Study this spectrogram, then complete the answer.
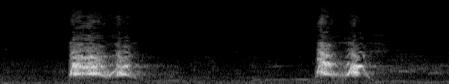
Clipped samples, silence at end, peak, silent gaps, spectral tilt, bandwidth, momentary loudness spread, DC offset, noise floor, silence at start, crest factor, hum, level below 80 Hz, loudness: under 0.1%; 0.8 s; 0 dBFS; none; -4 dB/octave; 12.5 kHz; 9 LU; under 0.1%; -54 dBFS; 0.7 s; 18 dB; none; -60 dBFS; -16 LUFS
